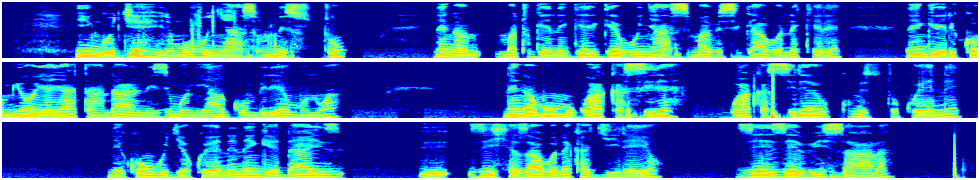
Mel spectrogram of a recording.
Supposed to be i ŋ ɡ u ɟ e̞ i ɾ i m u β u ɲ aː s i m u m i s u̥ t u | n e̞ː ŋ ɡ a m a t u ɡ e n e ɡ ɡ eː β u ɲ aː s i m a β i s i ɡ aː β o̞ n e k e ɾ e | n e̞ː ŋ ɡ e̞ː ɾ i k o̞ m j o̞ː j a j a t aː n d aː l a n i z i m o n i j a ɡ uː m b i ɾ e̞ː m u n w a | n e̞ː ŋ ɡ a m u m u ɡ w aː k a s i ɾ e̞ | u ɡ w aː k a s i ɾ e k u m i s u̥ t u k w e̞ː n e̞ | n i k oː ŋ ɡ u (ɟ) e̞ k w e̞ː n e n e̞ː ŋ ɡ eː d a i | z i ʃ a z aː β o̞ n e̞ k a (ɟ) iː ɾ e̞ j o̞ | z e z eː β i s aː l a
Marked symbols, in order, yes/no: yes, yes

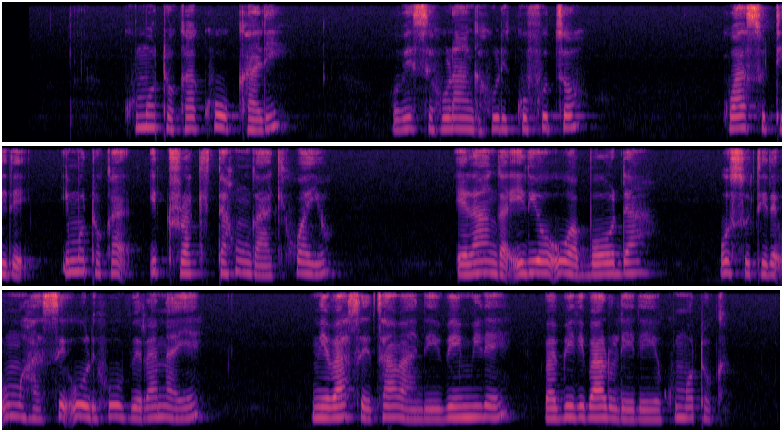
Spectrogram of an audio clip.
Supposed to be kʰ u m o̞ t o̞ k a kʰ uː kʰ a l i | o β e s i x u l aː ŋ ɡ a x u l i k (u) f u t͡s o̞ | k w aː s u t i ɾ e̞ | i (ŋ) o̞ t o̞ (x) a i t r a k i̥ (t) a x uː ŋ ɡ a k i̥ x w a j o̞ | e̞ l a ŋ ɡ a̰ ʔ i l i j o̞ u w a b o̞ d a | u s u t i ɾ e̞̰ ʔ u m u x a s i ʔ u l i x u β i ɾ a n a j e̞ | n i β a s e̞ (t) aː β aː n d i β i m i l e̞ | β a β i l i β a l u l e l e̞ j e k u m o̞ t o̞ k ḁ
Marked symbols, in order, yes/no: yes, no, no, yes, no

